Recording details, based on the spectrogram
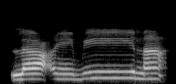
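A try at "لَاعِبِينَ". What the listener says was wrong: lanya panjang, Mi. Kalau ada panjang begini, panjang. Ya, ini marsilah qasiroh. Panjang, ada yang panjang.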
